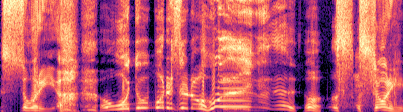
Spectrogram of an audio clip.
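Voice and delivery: thick put-on Japanese accent, very high and very slow. Imitating someone in a video who apologizes: put-on Japanese accent. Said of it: "going so hard with his Japanese accent".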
